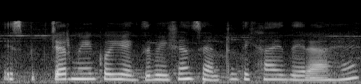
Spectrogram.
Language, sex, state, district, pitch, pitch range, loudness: Hindi, female, Chhattisgarh, Raipur, 235 Hz, 215-250 Hz, -18 LUFS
